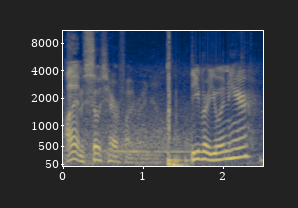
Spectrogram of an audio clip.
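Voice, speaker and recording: A man's voice: fairly high pitch, big pitch swings, fast. Jittery male vlogger, noisy outdoor recording. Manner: jittery, breathless, heavy swearing, repeats phrases. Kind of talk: whispered and hushed first-person exploration vlog. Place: outdoors at an abandoned campsite. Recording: noisy outdoor handheld ambience.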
